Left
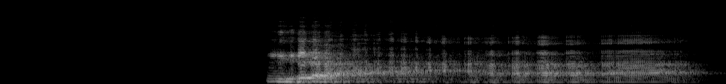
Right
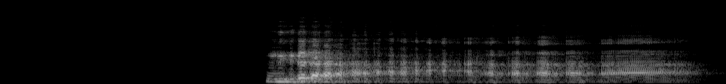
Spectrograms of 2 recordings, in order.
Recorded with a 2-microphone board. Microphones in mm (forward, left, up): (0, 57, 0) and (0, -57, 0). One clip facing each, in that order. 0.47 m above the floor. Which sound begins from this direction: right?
Laughter, at 2.7 s.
